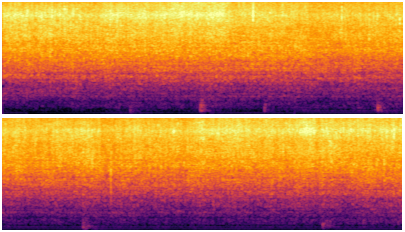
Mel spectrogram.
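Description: Squid and onions in a sauce sizzling steadily in a hot nonstick frying pan as a spatula stirs them, with a few light knocks of the spatula against the pan. The sauces have just gone in and are cooking down.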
